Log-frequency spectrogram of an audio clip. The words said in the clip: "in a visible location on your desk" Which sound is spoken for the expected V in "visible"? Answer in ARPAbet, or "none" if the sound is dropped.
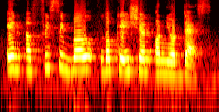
F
